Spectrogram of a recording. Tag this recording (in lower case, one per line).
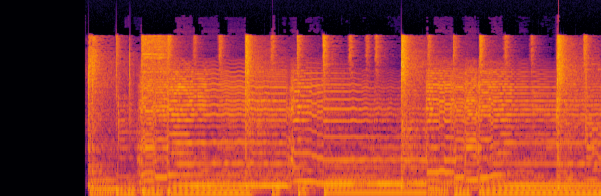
music
plucked string instrument
guitar
inside a small room
musical instrument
